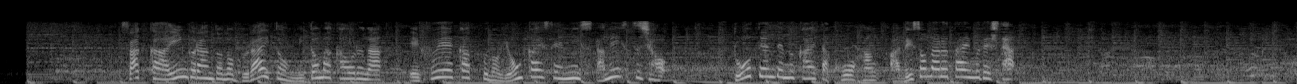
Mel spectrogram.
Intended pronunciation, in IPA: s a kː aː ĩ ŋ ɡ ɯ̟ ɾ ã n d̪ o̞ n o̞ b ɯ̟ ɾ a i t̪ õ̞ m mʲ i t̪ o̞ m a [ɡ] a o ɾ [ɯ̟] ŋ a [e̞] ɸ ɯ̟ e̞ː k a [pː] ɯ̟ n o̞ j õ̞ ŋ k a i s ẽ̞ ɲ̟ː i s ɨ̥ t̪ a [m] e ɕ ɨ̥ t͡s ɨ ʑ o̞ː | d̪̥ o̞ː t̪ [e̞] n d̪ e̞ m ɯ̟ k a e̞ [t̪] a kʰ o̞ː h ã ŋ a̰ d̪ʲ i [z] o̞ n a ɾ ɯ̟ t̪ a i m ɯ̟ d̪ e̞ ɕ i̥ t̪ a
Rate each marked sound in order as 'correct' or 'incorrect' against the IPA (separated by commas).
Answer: incorrect, correct, correct, correct, correct, incorrect, correct, incorrect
